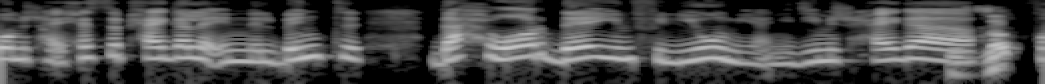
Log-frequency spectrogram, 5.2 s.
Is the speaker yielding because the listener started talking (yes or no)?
yes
